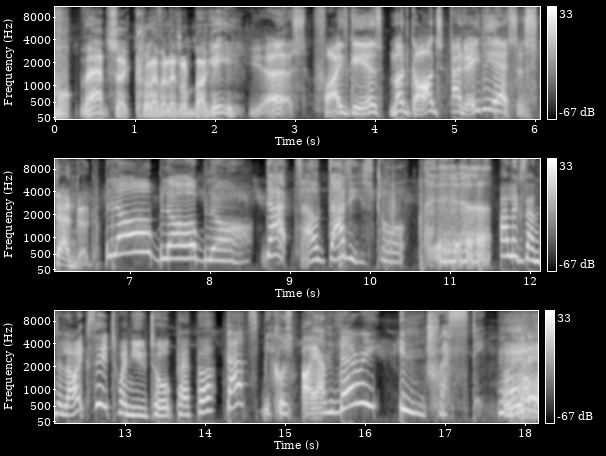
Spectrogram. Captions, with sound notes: (SNORTS) That's a clever little buggy. Yes. Five gears, mud guards, and ABS as standard. Blah, blah, blah! -That's how daddies talk. -(ALEXANDER GIGGLES) Alexander likes it when you talk, Peppa. That's because I am very interesting.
